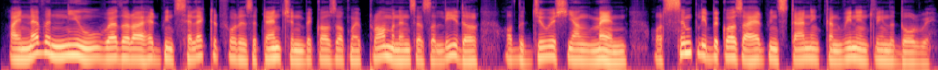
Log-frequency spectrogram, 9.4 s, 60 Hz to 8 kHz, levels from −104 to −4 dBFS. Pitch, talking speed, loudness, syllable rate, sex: 135 Hz, 215 wpm, -19 LUFS, 6.4 syllables/s, male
